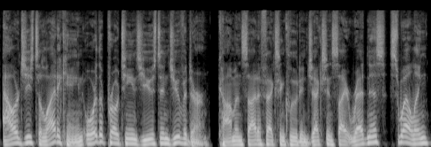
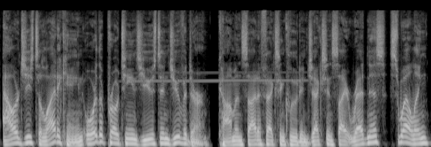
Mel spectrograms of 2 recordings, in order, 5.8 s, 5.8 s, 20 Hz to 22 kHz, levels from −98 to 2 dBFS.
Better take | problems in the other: first | high-pitched whine; faint; from 1.5 to 4 s; 2.5 kHz, 25 dB below the speech

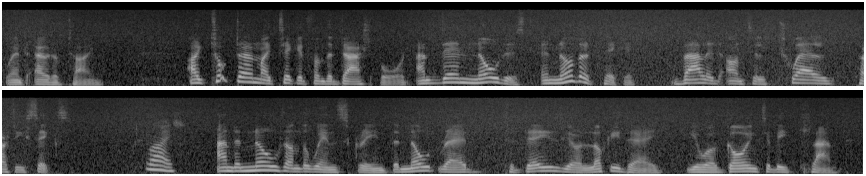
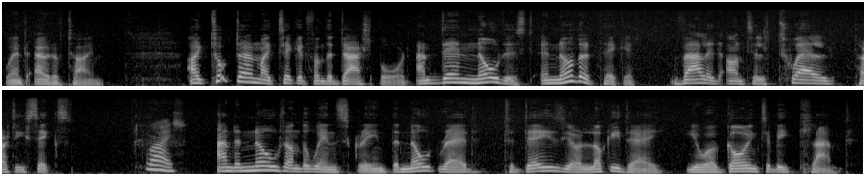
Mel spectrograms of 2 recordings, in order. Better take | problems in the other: second | hiss; loud; throughout; 8 dB below the speech; faint in the second

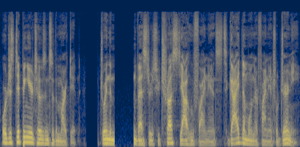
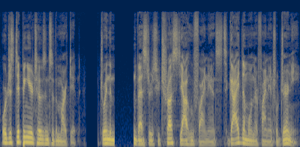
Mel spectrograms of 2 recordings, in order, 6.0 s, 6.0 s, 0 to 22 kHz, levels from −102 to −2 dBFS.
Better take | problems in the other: neither | audio cutting out; at 2.5 s; the same in both

